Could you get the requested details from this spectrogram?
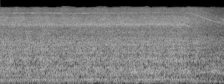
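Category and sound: vehicle, tractor engine running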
